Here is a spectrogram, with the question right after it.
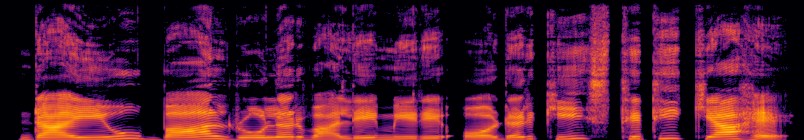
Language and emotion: Hindi, neutral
